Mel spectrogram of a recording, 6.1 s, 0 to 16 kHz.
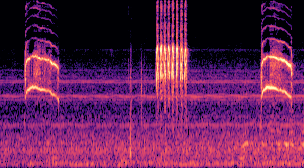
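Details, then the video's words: Cucak ranting fighting song meant for schooling contest birds: a slightly arched sustained whistle, a tight burst of rapid chips, then another long whistled note after a pause. "CUCAK RANTING GACOR TERBARU 2025 _ SUARA TARUNG FULL ISIAN"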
